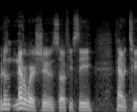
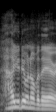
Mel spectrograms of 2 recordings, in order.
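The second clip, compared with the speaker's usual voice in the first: louder, higher call to the side wings; greeting the crowd; 7 semitones higher, 9 dB louder than usual. Pretend. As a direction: call out to the far seats. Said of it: "I gotta".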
